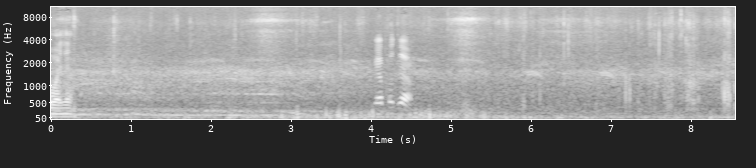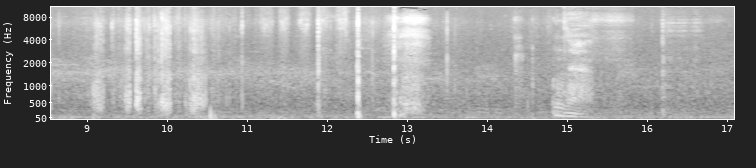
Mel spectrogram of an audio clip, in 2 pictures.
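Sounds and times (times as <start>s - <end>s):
bare feet crunching in sand: 5.6s - 12.5s.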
